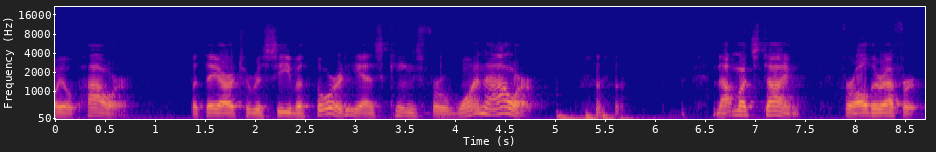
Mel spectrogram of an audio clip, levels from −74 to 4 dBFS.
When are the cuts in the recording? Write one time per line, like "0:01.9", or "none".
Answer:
none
